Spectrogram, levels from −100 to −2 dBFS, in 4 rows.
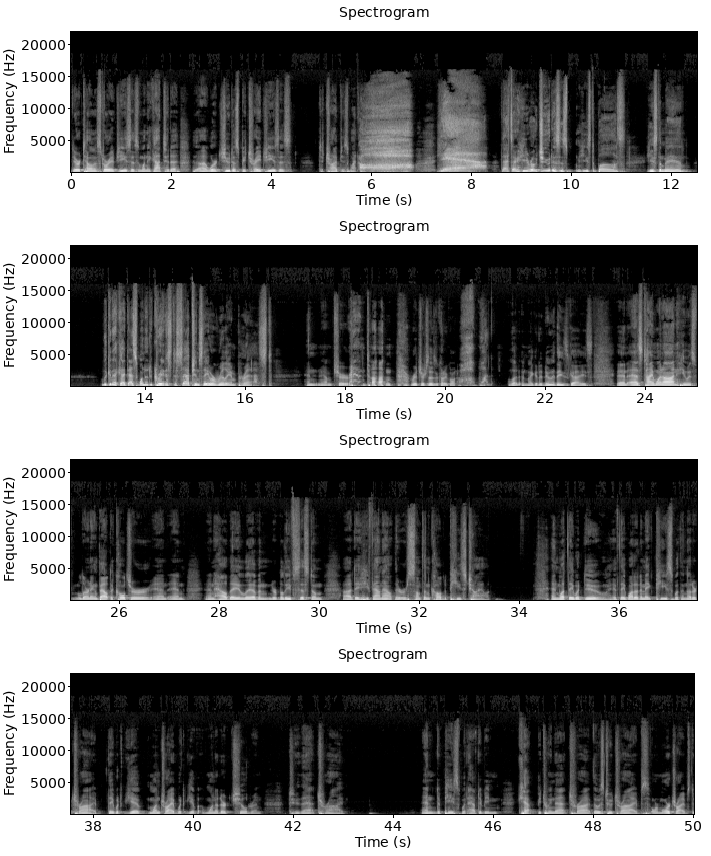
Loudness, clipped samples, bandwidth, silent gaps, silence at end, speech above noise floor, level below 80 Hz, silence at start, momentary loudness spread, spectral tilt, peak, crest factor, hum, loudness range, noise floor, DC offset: -24 LUFS; under 0.1%; 16 kHz; none; 0 s; 55 dB; -42 dBFS; 0.05 s; 15 LU; -6.5 dB/octave; -4 dBFS; 20 dB; none; 9 LU; -78 dBFS; under 0.1%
